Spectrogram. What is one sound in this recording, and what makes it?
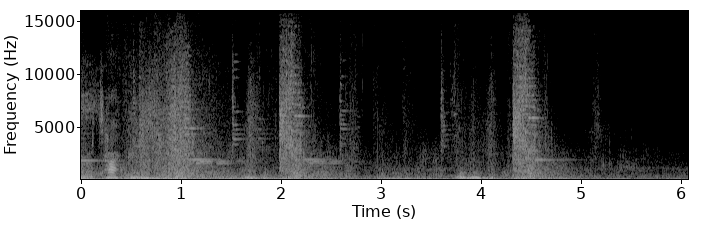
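Spell effects and blows crash loudly in a game battle.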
